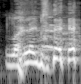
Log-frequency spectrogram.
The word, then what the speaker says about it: Leipzig: Leipzig. – I'll miss it when you eventually learn it. – Yeah. Leipzig. – Just continue. Yeah. – Has managed to make a move to RB Leipzig.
